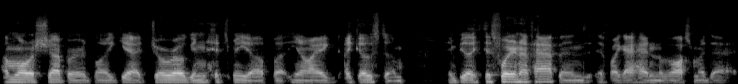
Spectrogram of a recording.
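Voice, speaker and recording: A young man with a lowish voice hosts a casual podcast chat, swearing freely and cheering his guest on. His delivery is animated and story-driven. The sound is dry and close, with no room echo. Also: fairly quick. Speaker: podcast host.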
